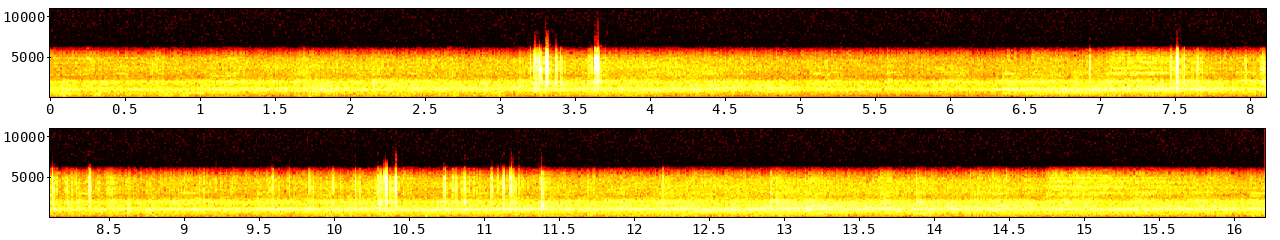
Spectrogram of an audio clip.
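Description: Steady street traffic noise heard from a moving camera, with a few sharp clicks or rattles scattered through.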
